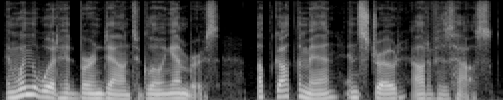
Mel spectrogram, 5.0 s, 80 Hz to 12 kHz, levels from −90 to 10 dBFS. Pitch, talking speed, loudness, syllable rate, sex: 130 Hz, 240 wpm, -17 LUFS, 5.7 syllables/s, male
